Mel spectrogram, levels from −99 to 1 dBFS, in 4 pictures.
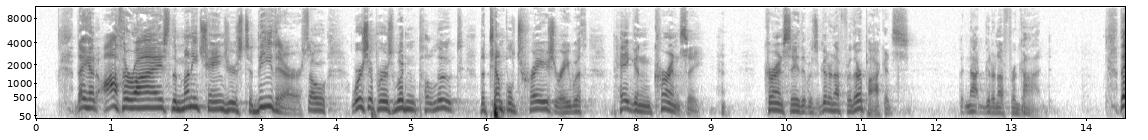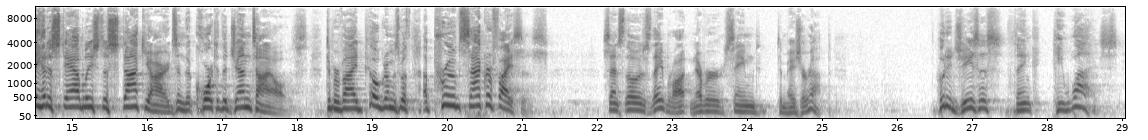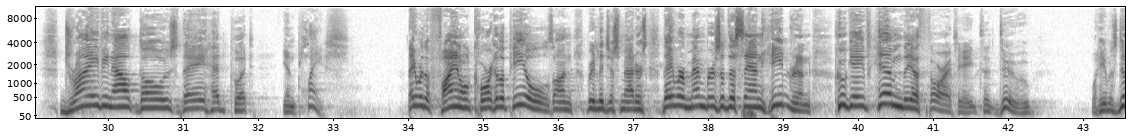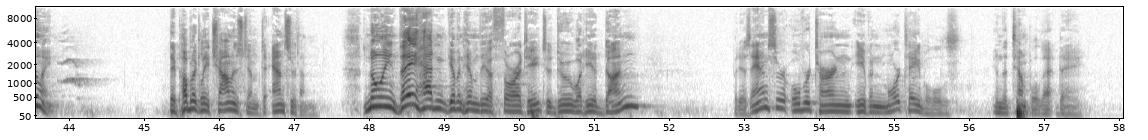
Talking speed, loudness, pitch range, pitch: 135 wpm, -31 LUFS, 135-215 Hz, 170 Hz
